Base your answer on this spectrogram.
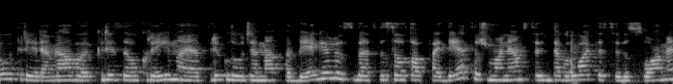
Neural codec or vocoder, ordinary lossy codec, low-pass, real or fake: none; Opus, 24 kbps; 7.2 kHz; real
